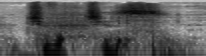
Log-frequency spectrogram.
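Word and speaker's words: CHVRCHES: Yeah, which makes me think you should just pronounce it the way it's spelled. Churches.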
